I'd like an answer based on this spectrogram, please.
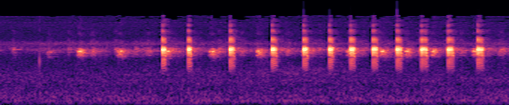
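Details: Several frogs chirping at night in and beside a roadside ditch culvert, loud little callers: sharp clicky chirps repeated about five per second over a steady high trilling chorus.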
